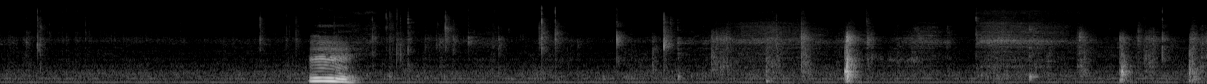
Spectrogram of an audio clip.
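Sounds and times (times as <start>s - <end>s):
crunchy nut bar chewing: 2.2s - 6.9s.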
